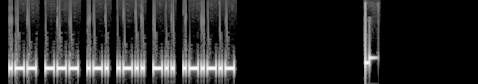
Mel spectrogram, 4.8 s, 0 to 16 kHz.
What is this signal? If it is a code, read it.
Morse code, heard as a keyed tone, about 40 wpm, 700 Hz. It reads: WORLD.
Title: Sentences from Top 200 Words and Abbreviations 40wpm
